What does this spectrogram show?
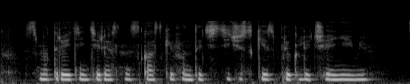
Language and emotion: Russian, neutral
